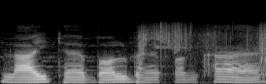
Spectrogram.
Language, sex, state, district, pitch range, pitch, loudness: Hindi, male, Chandigarh, Chandigarh, 110-115 Hz, 110 Hz, -20 LUFS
